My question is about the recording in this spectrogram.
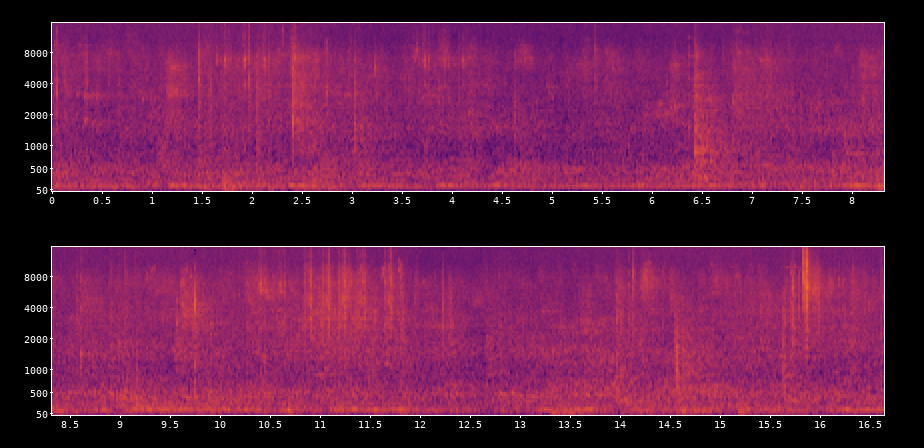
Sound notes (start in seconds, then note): none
